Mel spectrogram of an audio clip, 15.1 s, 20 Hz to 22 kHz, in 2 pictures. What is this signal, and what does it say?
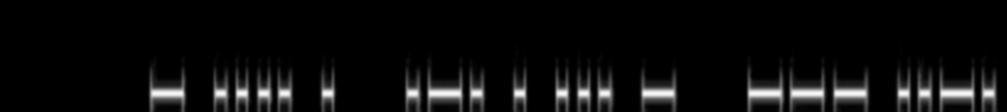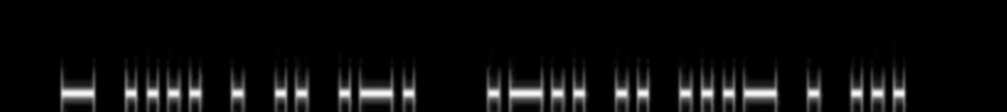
Morse code, heard as a keyed tone, about 15 wpm, 700 Hz. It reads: THE REST OF THEIR LIVES
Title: Sets of 5 Words Encore 15wpm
